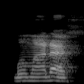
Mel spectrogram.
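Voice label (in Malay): "memaras", Malay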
